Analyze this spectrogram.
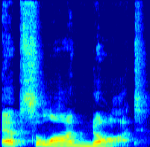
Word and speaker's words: epsilon nought: right here epsilon nought you pronounce that epsilon nought it is an epsilon of side of the e it's an epsilon and that Sub Zero you just say epsilon naught that is equal to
